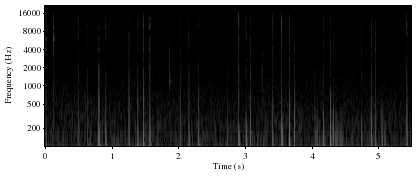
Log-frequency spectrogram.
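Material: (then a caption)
Wax. Fingernails tap and scratch the textured side of a large, dark red, solid wax pillar candle held unlit in the hand. About two dozen quiet, sharp, dry clicks come in an uneven rhythm, each with a bright tick and a soft low thud that dies almost instantly. Faint scratchy rustling fills the gaps between the taps.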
